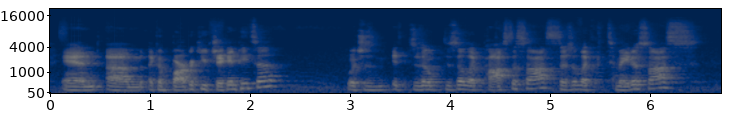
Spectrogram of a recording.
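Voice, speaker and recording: A man with a Canadian accent speaks at a fairly high pitch. His pitch varies in an ordinary way, and audible room echo surrounds the voice. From Canada. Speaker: software developer live streamer. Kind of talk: live coding stream chat. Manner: casual, animated.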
